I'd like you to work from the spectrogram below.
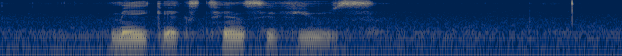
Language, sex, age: Southern Sotho, male, 20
